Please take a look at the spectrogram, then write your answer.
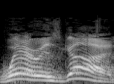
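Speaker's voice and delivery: booming, very loud stern bellow. Telling a story, the pastor demands an answer from a silent boy, bellowing. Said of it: "raised his voice even more and shook his finger in the boy's face and bellowed".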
